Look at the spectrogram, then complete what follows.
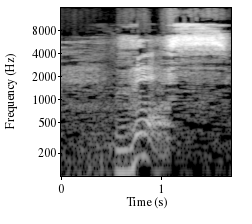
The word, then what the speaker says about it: this: This, aquele TH de zorba, this, ok? Cuidado com o this. A tendência de dizer esse I, som de I, e você vai acabar dizendo these. E these é a palavra...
